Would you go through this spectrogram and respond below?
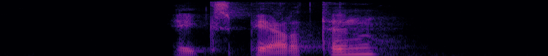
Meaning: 1. dative singular of Experte 2. genitive singular of Experte 3. plural of Experte
- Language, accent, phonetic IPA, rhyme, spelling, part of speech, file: German, Austria, [ɛksˈpɛʁtn̩], -ɛʁtn̩, Experten, noun, De-at-Experten.ogg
